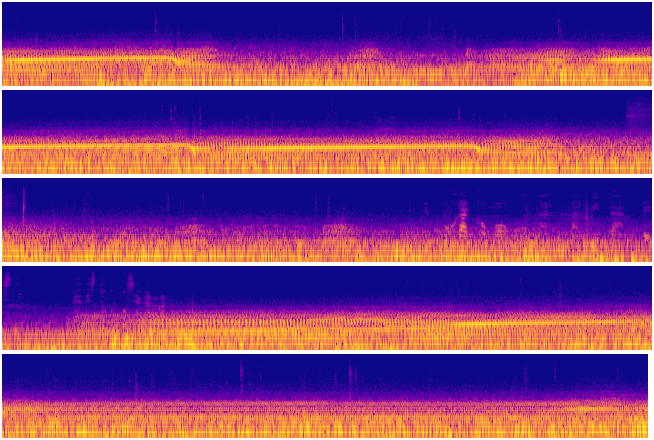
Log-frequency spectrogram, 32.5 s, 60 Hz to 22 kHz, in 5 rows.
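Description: Ford Shelby GT500's supercharged 5.2-litre V8 heard from inside the cabin under hard acceleration: the revs rise in a series of pulls, each ended by a quick upshift that drops the pitch. Midway the note falls away in a lull off the throttle, then the engine pulls again and levels off at a steady high note near the end.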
